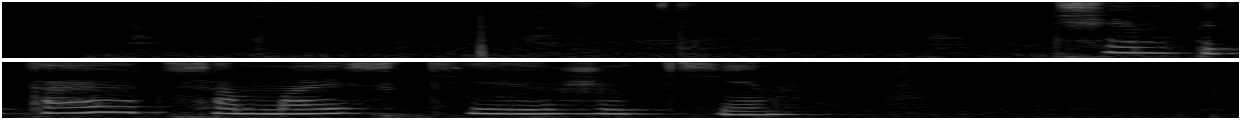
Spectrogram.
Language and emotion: Russian, neutral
